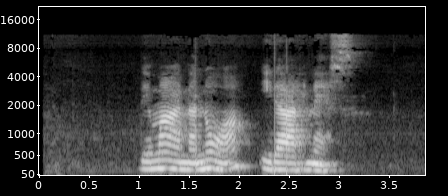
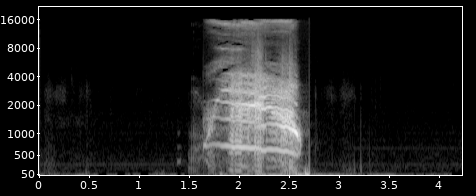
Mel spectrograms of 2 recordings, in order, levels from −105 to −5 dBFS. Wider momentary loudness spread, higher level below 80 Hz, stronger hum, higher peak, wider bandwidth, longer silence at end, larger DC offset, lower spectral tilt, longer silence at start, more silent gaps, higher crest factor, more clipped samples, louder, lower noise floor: second, 13 LU vs 16 LU; about the same, -58 dBFS vs -54 dBFS; neither; about the same, -6 dBFS vs -6 dBFS; second, 11.5 kHz vs 16 kHz; second, 0.75 s vs 1.55 s; neither; first, -6 dB/octave vs -0.5 dB/octave; second, 1 s vs 1.65 s; neither; about the same, 18 dB vs 20 dB; neither; second, -22 LUFS vs -17 LUFS; second, -64 dBFS vs -80 dBFS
